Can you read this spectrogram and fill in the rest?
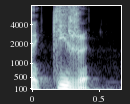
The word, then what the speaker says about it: Кижи: Вот все спрашивают, Кижи или Кижи? Вот правильно, значит, еще раз подводим итог, правильно, Кижи.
